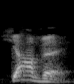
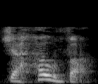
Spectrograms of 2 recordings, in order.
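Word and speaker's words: Yahweh: y h and so it is pronounced by many as jave later to become known as jehovah jehovah is believed to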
